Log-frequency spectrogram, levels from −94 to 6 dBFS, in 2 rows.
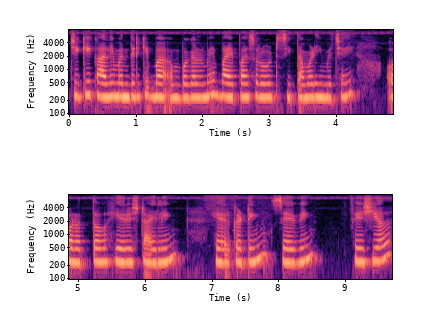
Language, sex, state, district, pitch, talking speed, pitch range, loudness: Maithili, female, Bihar, Sitamarhi, 240 Hz, 140 wpm, 235-255 Hz, -17 LUFS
